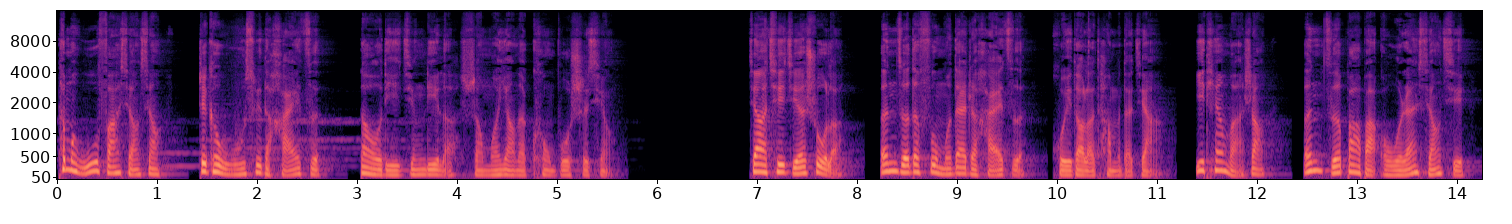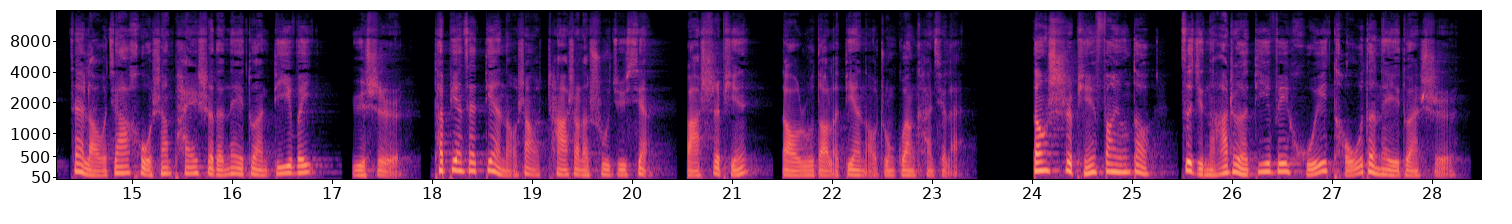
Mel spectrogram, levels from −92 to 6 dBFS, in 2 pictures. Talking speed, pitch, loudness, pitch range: 250 characters per minute, 115 Hz, -23 LUFS, 100-150 Hz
